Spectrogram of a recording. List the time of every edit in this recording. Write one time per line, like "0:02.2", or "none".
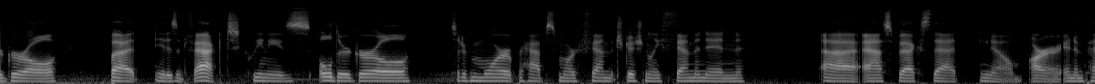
0:05.1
